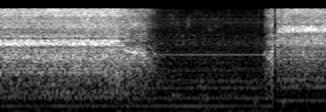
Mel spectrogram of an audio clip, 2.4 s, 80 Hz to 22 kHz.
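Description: Ion Luxe 4-in-1 Autowrap Airstyler blowing air through its styling barrel, a rushing airflow with a high motor whine, which drops much quieter about a second in.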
